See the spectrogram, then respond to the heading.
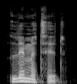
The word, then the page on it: ltd.: British English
